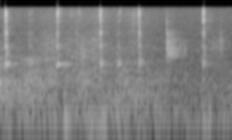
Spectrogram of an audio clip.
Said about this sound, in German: Oh, guck mal, ein Wecker.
